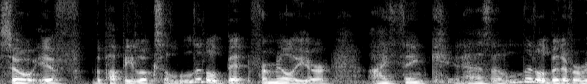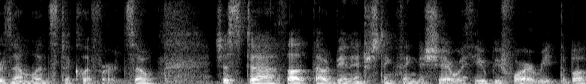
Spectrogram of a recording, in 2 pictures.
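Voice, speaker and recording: A man's voice comes across as somewhat breathy at a fairly low pitch. He talks at a moderate pace with ordinary pitch variation. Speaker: children's book author. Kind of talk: children's book read-aloud. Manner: warm, engaging, asks kids questions.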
